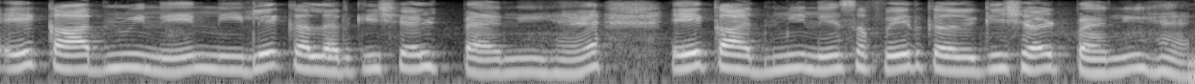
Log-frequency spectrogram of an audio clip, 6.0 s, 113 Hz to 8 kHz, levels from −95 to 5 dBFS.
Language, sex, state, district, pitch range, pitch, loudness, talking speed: Hindi, female, Uttar Pradesh, Saharanpur, 230-260 Hz, 245 Hz, -17 LUFS, 180 wpm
